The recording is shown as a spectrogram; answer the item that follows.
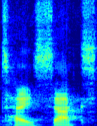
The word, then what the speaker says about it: Tay-Sachs: I don't even, Tay-Sachs, I might even be not pronouncing it correctly. Help me. No, you're spot on. It's called Tay-Sachs disease.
